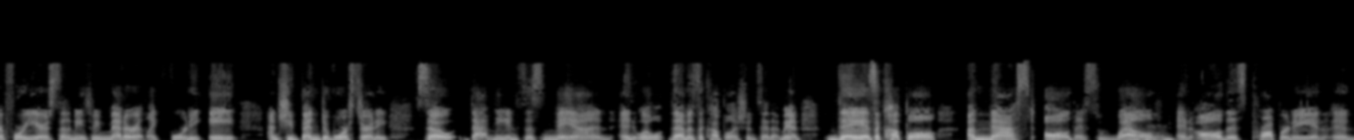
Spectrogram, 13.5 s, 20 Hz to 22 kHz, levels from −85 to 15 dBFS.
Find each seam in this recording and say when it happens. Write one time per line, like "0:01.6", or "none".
none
